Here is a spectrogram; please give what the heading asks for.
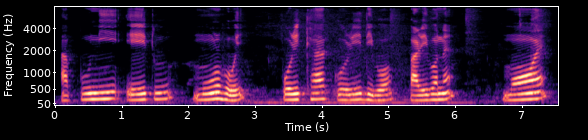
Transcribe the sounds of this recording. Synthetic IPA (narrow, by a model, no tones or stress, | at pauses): ap̚uniejtʊ | mʊɹɦojpoɹikʰːakoɹidibɔpaɹibɔnɛ | moj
